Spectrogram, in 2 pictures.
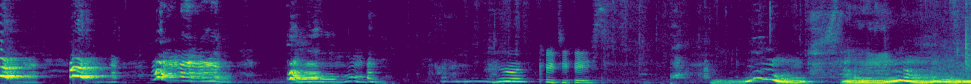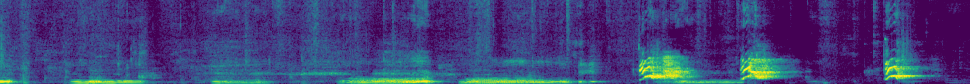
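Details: Weimaraner pups of Indigo and Magnum, kept indoors, give a run of short, rising-and-falling whimpers and squeals in the opening seconds, followed by a stretch of people speaking and later more brief yelps.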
